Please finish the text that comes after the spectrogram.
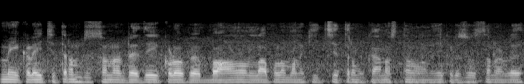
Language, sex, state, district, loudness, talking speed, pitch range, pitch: Telugu, male, Andhra Pradesh, Krishna, -19 LUFS, 170 wpm, 105-110 Hz, 105 Hz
